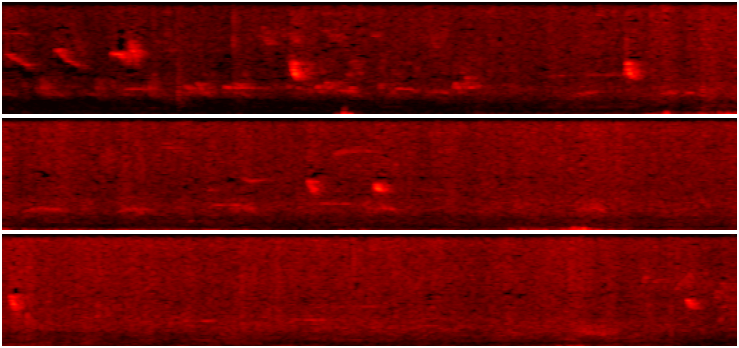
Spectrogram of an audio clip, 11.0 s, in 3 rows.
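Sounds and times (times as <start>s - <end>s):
songbird chirping: 0.0s - 11.0s
low rumble on microphone: 2.8s - 9.1s.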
